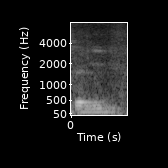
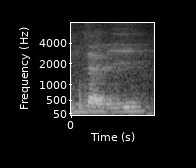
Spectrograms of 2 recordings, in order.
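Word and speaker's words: tally: c'est des grandes conversations avec les copains, de dire si on dit Tali ou Tolly. Ça s'écrit Tali, je dis Tali, Tolly, alors vous le dites comme vous voulez.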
